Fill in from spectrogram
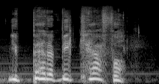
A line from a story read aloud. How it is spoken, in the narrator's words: he cried to Windrush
